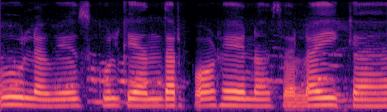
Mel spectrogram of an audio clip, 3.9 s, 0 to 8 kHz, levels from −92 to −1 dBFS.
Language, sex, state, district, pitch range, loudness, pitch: Hindi, female, Uttar Pradesh, Gorakhpur, 175-185 Hz, -27 LUFS, 180 Hz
